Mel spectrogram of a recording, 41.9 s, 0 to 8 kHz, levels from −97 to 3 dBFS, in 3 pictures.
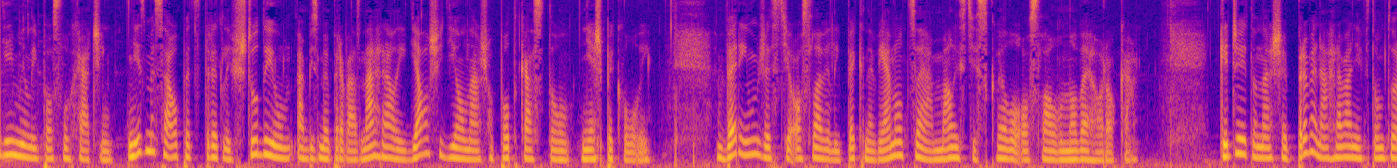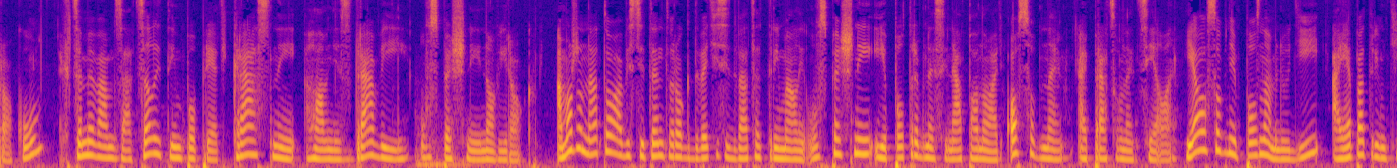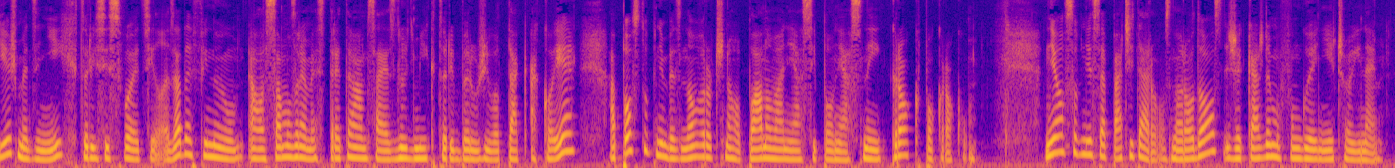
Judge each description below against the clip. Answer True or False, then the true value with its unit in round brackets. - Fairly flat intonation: False (4.1 semitones)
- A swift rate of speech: True (175 wpm)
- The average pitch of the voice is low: False (185 Hz)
